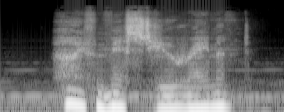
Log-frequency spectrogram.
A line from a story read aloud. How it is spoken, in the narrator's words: she said in an ethereally beautiful voice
